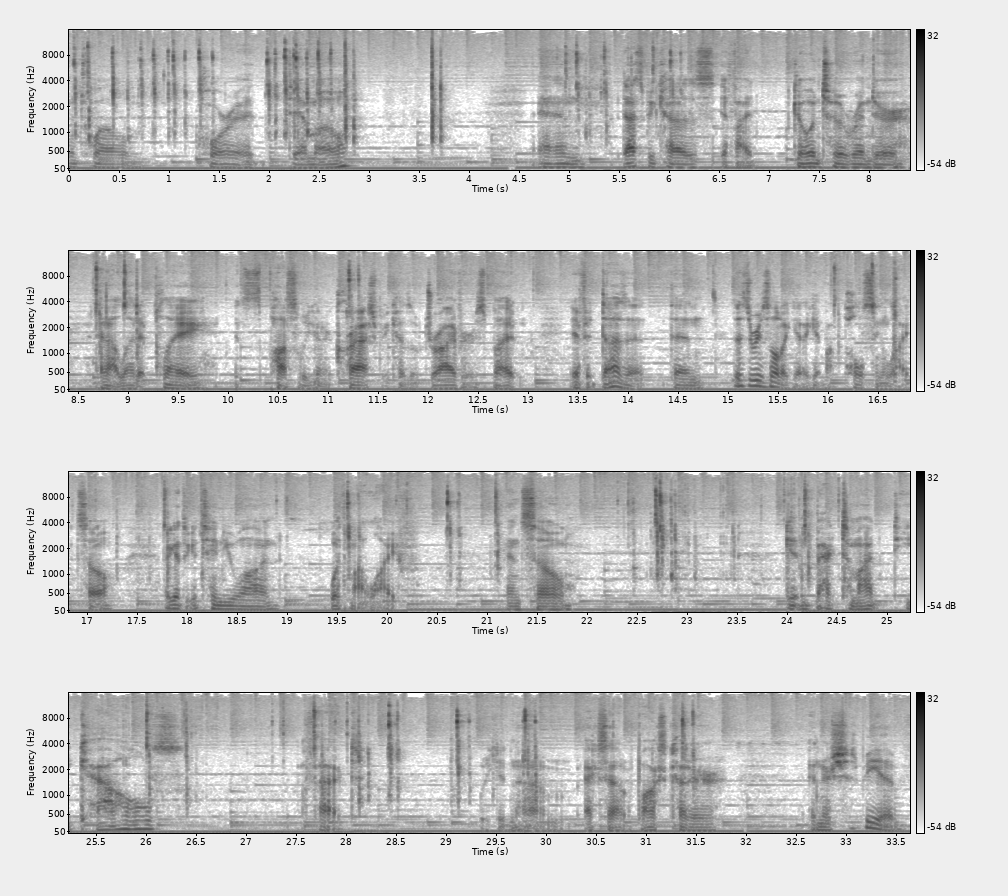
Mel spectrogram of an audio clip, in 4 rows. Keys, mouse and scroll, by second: 0.0-2.5 typing, 2.8 Return, 4.7 middle click, 5.1 a, 5.4 shift+middle click, 6.0 ctrl+s, 6.5 middle click, 6.8-8.0 scroll up 1, 8.0 click, 9.0 space, 10.0-10.7 middle click, 11.2 n, 11.8-13.3 middle drag, 16.5 shift+space, 16.8 middle click, 17.1-17.5 scroll up 1, 17.9 middle click, 18.2-18.9 scroll up 1, 18.9 click, 19.6 s, 20.2 click, 20.6 g, 22.3 ctrl+click, 22.7 alt+a, 23.1-23.8 scroll down 1, 23.8 middle click, 24.0 scroll down 1, 24.4 shift+middle click, 24.7-25.5 scroll up 1, 26.1 middle click, 26.3-27.3 scroll up 1, 27.3 click, 27.9 shift+click, 28.5 d, 29.2 Escape, 30.6 click, 31.4 d, 32.8 click.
